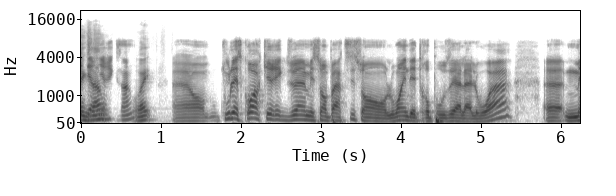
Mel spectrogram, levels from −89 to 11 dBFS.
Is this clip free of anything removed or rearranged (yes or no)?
no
